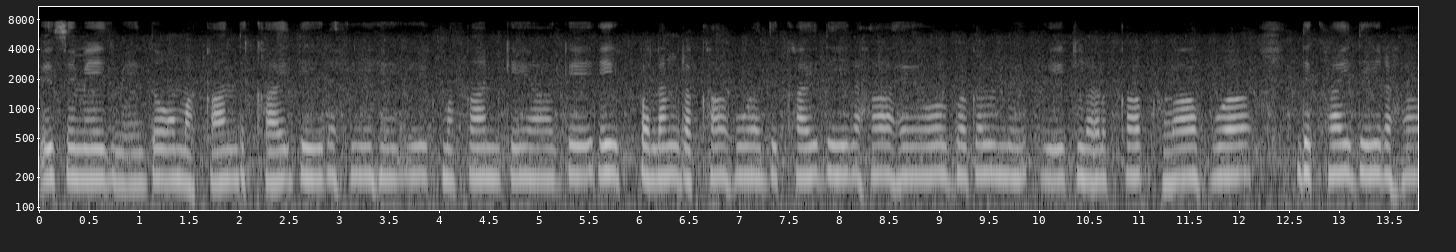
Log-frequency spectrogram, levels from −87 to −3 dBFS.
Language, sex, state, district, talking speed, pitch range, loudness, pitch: Hindi, female, Chhattisgarh, Balrampur, 140 wpm, 195-210 Hz, -34 LUFS, 205 Hz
